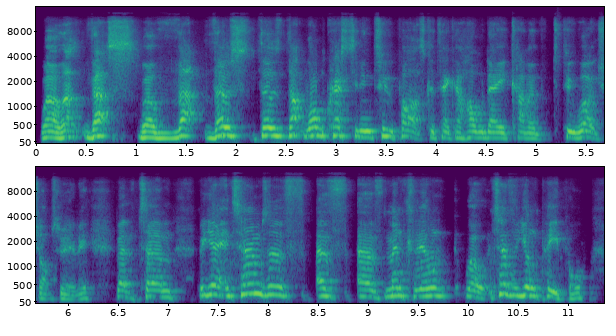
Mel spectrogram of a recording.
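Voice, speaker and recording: A man's voice: high voice, normal speed, hardly any pauses. A man in his sixties, a psychotherapist on a panel, speaking over a video call and often repeating words as he starts a thought. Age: 60s.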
